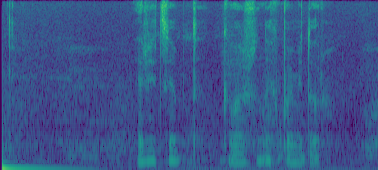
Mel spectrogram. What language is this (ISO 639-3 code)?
rus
